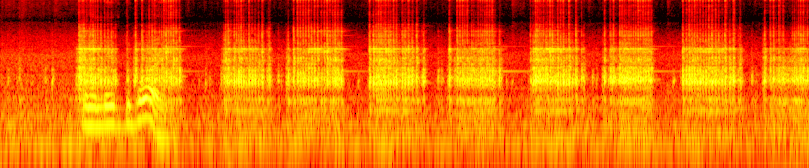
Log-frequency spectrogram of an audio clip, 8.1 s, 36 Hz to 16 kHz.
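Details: Brand-new Ryobi PBLCS300 brushless 7 1/4" circular saw, no battery fitted, blade turned by hand: even ratchet-like clicks about every second. Blade and spacers were reinstalled correctly and the noise remains; unknown whether normal.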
